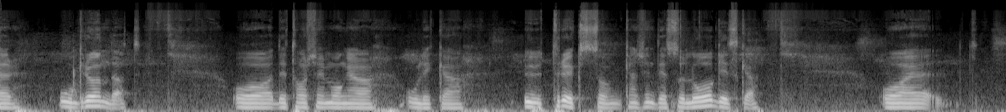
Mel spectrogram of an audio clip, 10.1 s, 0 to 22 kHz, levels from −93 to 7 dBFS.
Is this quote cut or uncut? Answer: uncut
